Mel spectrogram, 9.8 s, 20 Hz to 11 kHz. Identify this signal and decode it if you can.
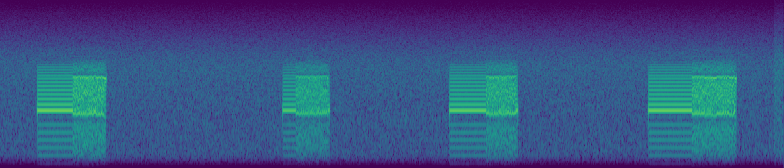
Packet radio (AX.25, as in APRS), 1200 baud, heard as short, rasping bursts, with a squelch burst at the end.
